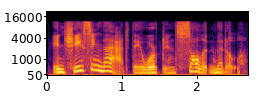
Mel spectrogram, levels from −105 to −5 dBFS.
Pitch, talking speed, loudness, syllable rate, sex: 215 Hz, 180 wpm, -18 LUFS, 4.9 syllables/s, female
